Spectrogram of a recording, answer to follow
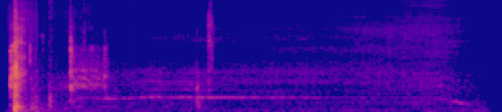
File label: car trunk open automatic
